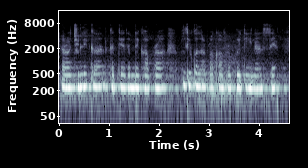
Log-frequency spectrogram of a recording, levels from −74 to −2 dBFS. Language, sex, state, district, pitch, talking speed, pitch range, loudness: Nagamese, female, Nagaland, Dimapur, 235 Hz, 170 wpm, 235-245 Hz, -13 LUFS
